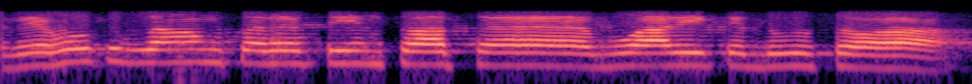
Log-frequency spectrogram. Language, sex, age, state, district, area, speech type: Maithili, female, 45-60, Bihar, Begusarai, rural, conversation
